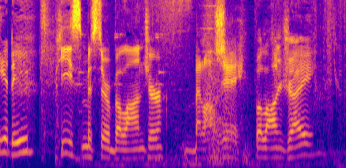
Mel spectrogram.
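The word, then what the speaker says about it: Bélanger: Belanger. So ER in French is pronounced A, and it's at the end of all of their vowels.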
